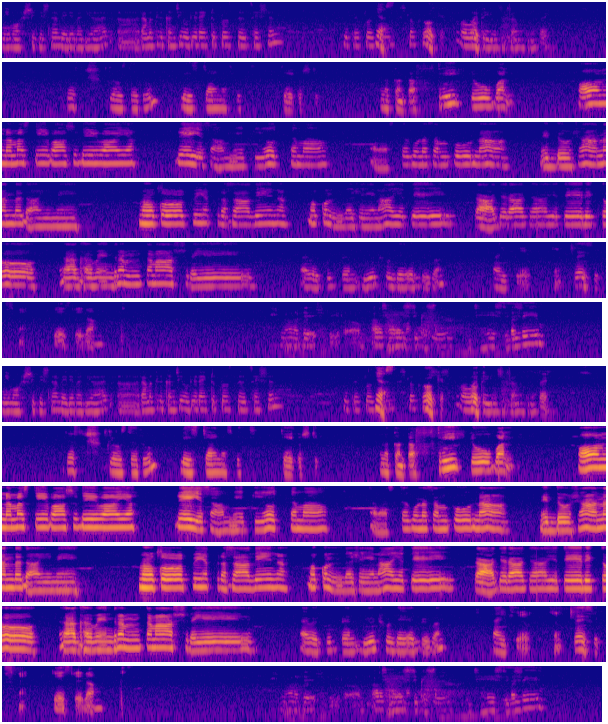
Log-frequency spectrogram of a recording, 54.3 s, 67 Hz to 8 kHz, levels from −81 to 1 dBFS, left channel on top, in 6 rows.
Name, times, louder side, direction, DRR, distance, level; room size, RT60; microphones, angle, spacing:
voice 1, 0.0-4.2 4.7-6.4 6.8-8.3 49.5-49.8 50.8-53.1, right 2 dB, 10° right, 0.5 m, -47 dB
voice 2, 10.0-11.4 11.7-12.4 13.3-13.7 14.7-16.7 17.7-20.1 20.7-23.0 23.5-25.7 26.2-28.3 29.2-31.5 31.8-34.0 34.3-36.8 37.1-40.0 40.7-42.9 43.6-44.2 44.5-45.1 46.1-46.8, right 8 dB, 80° right, 0.3 m, -29 dB
voice 3, 49.3-52.1 52.9-53.4, left 3 dB, 45° left, 0.8 m, -47 dB
2.4 x 2.2 x 2.4 m
head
